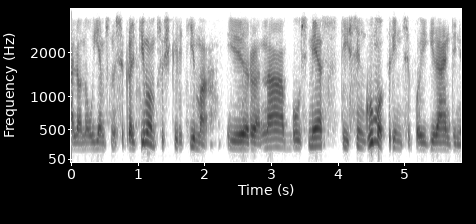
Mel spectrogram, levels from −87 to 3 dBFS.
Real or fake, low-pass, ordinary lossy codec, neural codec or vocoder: real; 3.6 kHz; Opus, 64 kbps; none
